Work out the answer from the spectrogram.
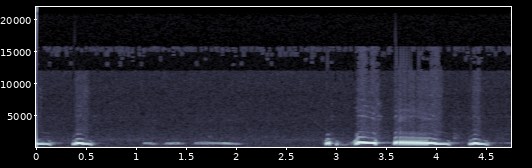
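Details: Morning calls of a decoy spotted dove, urging and cooing to draw in wild birds: soft low murmured coos, then a sharp cluster of loud, bending coo notes ending in a longer falling hoot and a final short coo.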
